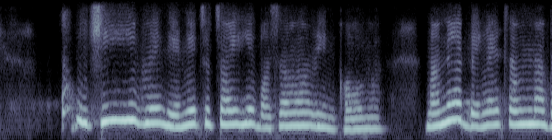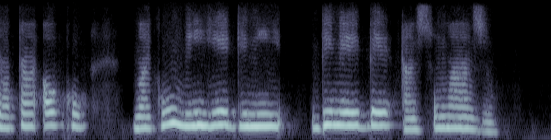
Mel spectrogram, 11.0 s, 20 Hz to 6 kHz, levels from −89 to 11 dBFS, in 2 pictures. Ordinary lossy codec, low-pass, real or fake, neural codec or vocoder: Opus, 32 kbps; 5.4 kHz; fake; codec, 16 kHz, 1 kbps, FreqCodec, smaller model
